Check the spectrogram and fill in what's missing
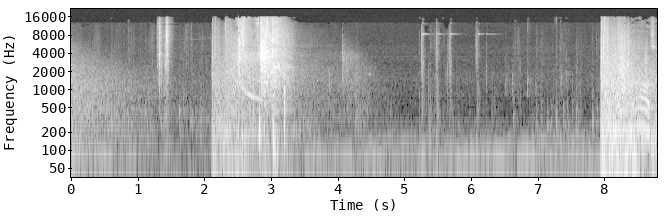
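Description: Bursts of gunfire crack out in a Fortnite match on Xbox One, a sharp loud volley early on, scattered faint distant shots in between, and another loud burst at the end.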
